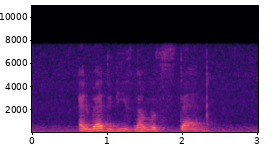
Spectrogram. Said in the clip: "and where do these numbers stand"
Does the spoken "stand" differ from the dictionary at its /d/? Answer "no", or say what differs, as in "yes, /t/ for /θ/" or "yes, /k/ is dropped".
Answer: no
